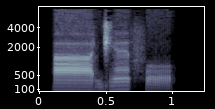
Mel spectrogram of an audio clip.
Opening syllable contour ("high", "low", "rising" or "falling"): low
